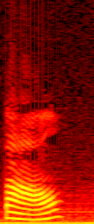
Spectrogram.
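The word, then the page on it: bao3: tone 3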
